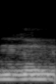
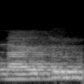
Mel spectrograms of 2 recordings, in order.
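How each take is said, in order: First: The first vowel sounds like 'ee'. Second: The first vowel sounds like 'eye'. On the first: "pronounce निदर भी किया जाता है" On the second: "नाइदर को pronounce"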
